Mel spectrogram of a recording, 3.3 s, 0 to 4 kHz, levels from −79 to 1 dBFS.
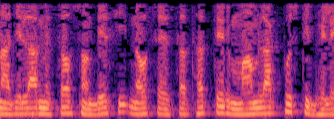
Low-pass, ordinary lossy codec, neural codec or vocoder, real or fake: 3.6 kHz; none; none; real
